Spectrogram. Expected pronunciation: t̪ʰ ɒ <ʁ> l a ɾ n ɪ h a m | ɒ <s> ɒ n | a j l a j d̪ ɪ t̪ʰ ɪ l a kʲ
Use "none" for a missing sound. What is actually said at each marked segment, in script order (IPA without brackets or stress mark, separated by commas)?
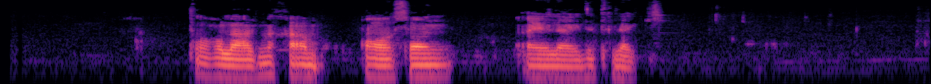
ʁ, s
